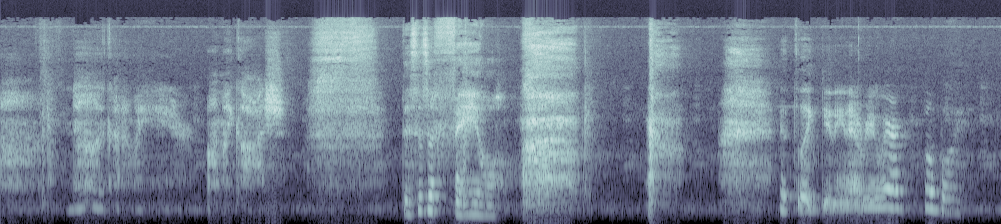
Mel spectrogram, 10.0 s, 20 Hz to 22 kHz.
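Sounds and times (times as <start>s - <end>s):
woman whispering: 0.6s - 2.9s.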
